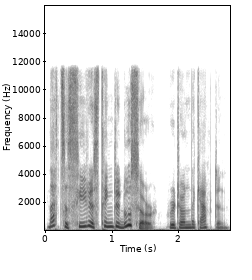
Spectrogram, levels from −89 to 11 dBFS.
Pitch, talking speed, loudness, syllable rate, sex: 240 Hz, 215 wpm, -17 LUFS, 5.5 syllables/s, female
